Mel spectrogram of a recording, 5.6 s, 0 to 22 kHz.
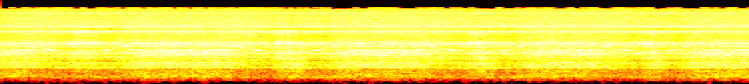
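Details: Proportional valve for a bartending robot on 5 V drive, air pressure raised from 60 to about 120-140 psi: steady, even rush of air with no chatter or stutter; the valve shifts fully and flows normally.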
